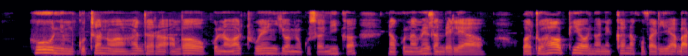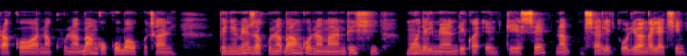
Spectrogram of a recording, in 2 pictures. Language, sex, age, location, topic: Swahili, male, 18-24, Mombasa, government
